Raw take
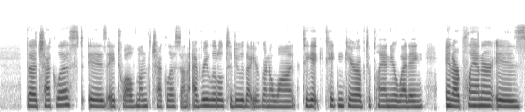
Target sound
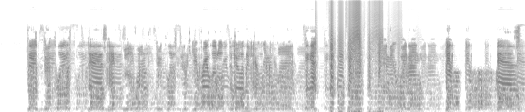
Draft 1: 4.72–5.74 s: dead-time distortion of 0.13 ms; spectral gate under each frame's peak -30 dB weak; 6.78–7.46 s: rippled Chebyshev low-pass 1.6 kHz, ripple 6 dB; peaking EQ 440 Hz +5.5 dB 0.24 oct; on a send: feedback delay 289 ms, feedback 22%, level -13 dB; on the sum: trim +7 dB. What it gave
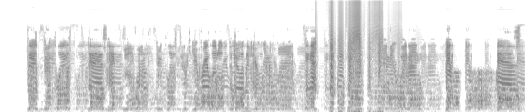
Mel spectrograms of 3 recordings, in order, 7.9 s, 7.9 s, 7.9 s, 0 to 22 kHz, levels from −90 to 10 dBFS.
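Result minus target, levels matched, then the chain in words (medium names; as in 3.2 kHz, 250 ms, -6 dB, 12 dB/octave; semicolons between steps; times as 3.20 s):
500 Hz band +2.5 dB
4.72–5.74 s: dead-time distortion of 0.13 ms; spectral gate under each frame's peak -30 dB weak; 6.78–7.46 s: rippled Chebyshev low-pass 1.6 kHz, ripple 6 dB; peaking EQ 440 Hz -5.5 dB 0.24 oct; on a send: feedback delay 289 ms, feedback 22%, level -13 dB; on the sum: trim +7 dB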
